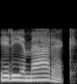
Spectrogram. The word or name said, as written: idiomatic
